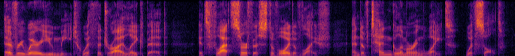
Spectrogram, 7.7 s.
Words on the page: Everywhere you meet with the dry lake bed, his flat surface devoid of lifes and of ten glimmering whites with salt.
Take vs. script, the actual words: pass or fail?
fail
